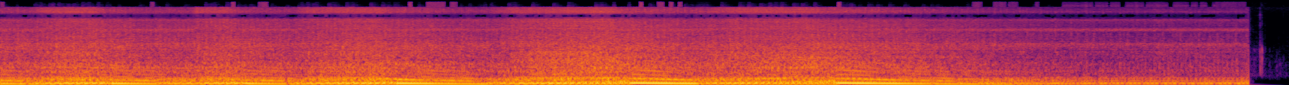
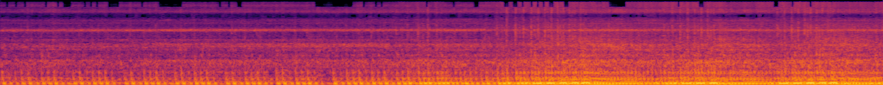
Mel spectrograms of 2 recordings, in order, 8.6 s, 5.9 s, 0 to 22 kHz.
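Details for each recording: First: Peugeot 403 pickup, running after restart: engine keeps running, revs swinging up and down over a steady low beat; sounds alive and healthy. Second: Peugeot 403 pickup engine, first start after over 20 years abandoned, freed throttle butterfly: low, lumpy idle of about four pulses a second with some clatter; one cylinder suspected not firing well, unconfirmed.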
